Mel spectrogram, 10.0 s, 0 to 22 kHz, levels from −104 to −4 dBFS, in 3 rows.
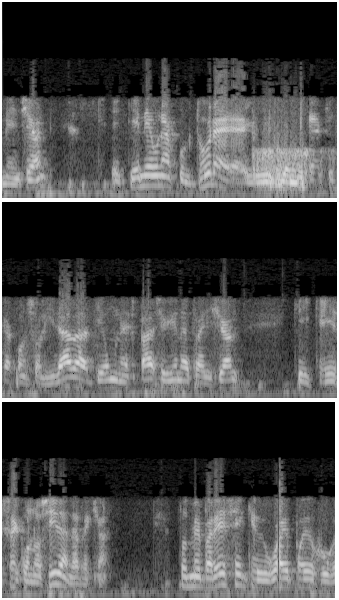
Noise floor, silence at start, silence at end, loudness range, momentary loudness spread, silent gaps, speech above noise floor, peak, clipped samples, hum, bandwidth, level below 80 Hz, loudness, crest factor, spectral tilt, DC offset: -55 dBFS; 0 s; 0 s; 4 LU; 14 LU; none; 26 dB; -14 dBFS; under 0.1%; none; 8 kHz; -52 dBFS; -28 LUFS; 14 dB; -5.5 dB/octave; under 0.1%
